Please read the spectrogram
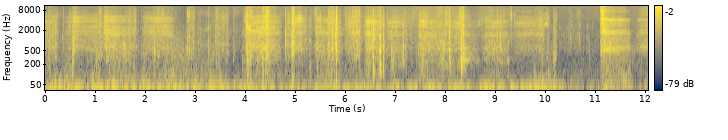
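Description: Footsteps on icy, crusted snow: an irregular run of steps, with a louder burst of noise near the end.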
